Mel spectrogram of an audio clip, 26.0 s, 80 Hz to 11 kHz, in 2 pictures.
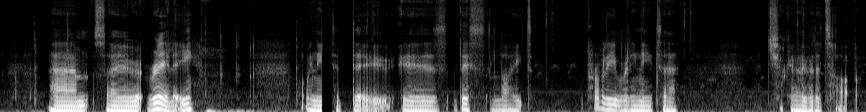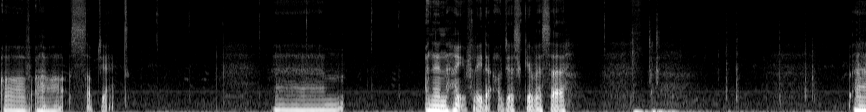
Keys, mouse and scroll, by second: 3.3 KP_0, 5.5 click, 6.8-8.1 scroll down 4, 8.1 click, 10.2 click, 11.9 right click, 12.4 middle click, 14.2 click, 15.7 middle click, 17.5 click, 18.9 middle click, 20.0 click, 21.2 middle click, 22.7 KP_0.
